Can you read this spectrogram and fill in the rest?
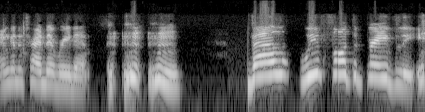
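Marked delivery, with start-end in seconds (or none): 2.5-4.3 bad put-on Bulgarian accent, pitched up. Reading the Bulgarian Minister of Magic's line aloud, in a horrible Bulgarian accent. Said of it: "Says a horrible accent".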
